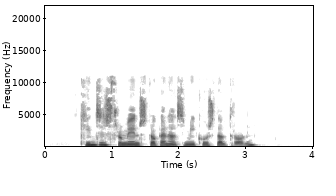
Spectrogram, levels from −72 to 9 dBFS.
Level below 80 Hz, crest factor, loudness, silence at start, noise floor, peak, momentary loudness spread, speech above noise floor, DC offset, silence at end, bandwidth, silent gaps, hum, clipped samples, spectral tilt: -74 dBFS; 18 dB; -20 LUFS; 0.55 s; -73 dBFS; -4 dBFS; 10 LU; 53 dB; under 0.1%; 0.9 s; 11.5 kHz; none; none; under 0.1%; -4 dB/octave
